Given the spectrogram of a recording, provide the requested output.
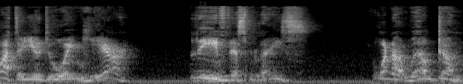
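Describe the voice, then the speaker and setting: A put-on character voice, raspy and fairly slow, comes through over light background noise. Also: man, high pitch for a man. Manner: threatening, commanding.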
